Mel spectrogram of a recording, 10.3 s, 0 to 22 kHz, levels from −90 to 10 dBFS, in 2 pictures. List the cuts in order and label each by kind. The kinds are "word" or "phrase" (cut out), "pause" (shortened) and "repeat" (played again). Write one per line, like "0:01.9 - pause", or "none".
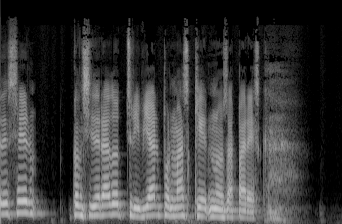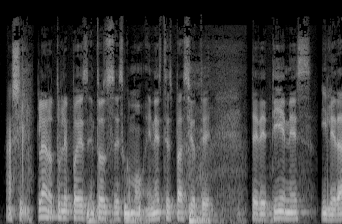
none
